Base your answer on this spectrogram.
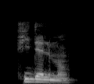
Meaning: faithfully
- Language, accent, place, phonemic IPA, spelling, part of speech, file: French, France, Lyon, /fi.dɛl.mɑ̃/, fidèlement, adverb, LL-Q150 (fra)-fidèlement.wav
